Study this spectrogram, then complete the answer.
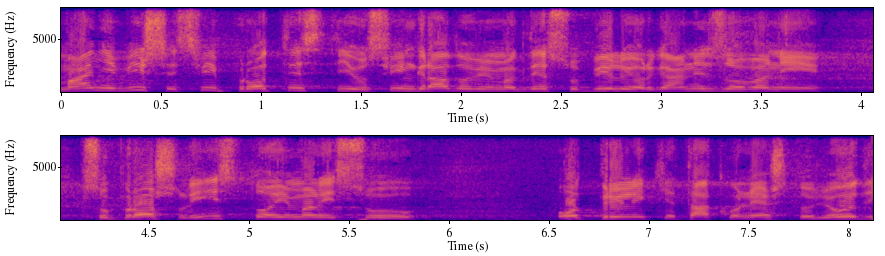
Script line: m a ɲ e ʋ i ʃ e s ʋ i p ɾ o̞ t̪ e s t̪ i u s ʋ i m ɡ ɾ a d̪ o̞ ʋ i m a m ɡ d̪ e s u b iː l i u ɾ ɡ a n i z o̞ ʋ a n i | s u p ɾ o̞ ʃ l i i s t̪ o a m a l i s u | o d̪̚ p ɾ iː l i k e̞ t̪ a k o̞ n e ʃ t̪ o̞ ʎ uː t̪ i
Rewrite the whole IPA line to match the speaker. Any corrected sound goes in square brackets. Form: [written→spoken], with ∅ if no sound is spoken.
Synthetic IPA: m a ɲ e ʋ i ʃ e s ʋ i p ɾ o̞ t̪ e s t̪ i u s ʋ i m ɡ ɾ a d̪ o̞ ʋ i m a [m→∅] ɡ d̪ e s u b iː l i [u→o] ɾ ɡ a n i z o̞ ʋ a n i | s u p ɾ o̞ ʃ l i i s t̪ o [a→i] m a l i s u | o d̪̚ p ɾ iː l i k e̞ t̪ a k o̞ n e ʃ t̪ o̞ ʎ uː [t̪→d̪] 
